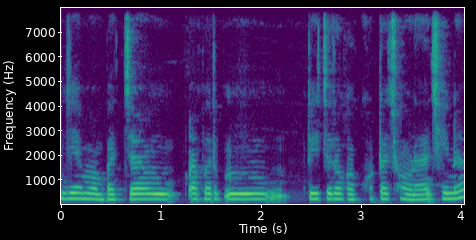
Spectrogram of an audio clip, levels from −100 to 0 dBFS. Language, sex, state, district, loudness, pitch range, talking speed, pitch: Garhwali, female, Uttarakhand, Tehri Garhwal, -29 LUFS, 215-225 Hz, 150 wpm, 215 Hz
